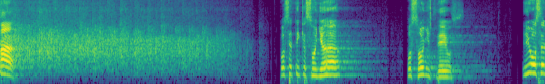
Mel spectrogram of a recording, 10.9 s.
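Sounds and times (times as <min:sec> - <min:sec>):
round of applause: 0:00.0 - 0:05.5
speech: 0:05.6 - 0:07.0, 0:08.2 - 0:09.3, 0:10.4 - 0:10.8.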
